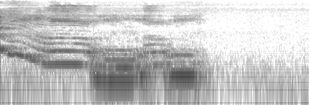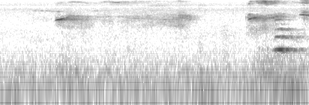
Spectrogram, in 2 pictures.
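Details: Medium goldendoodle puppies, sibling pair, making seal-like noises in play; a two-second descending whiny howl with growly low notes, then near silence with faint high squeaks.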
